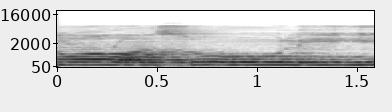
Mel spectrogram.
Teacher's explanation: لام جلدی باریک پڑھیں گے، ہی مد صلہ ہے دو حرکات یہ بھی لمبا کریں گے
